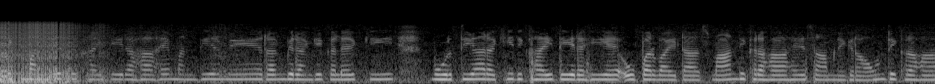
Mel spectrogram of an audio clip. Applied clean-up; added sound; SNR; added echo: none; none; none; none.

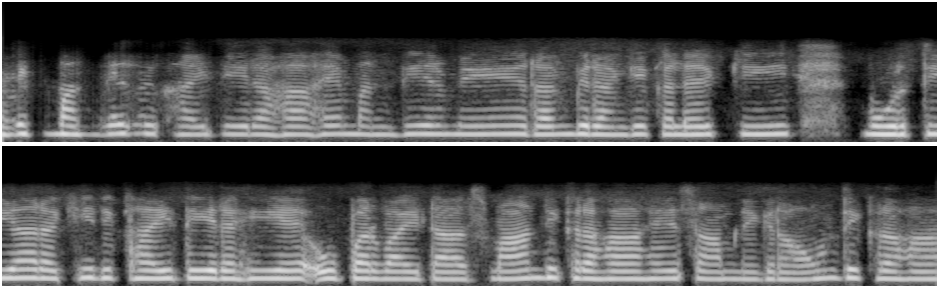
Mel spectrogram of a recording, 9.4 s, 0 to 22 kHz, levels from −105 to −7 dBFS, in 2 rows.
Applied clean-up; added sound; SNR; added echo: neural mask model Resemble Enhance denoiser.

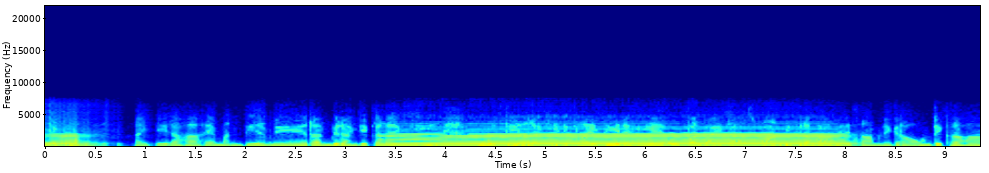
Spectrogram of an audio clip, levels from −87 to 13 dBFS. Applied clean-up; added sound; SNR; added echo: neural mask model RNNoise.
